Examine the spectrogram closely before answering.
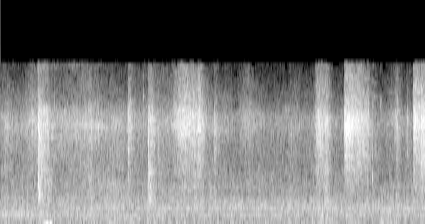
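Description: A young child thumps and scrambles on a soft bed.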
